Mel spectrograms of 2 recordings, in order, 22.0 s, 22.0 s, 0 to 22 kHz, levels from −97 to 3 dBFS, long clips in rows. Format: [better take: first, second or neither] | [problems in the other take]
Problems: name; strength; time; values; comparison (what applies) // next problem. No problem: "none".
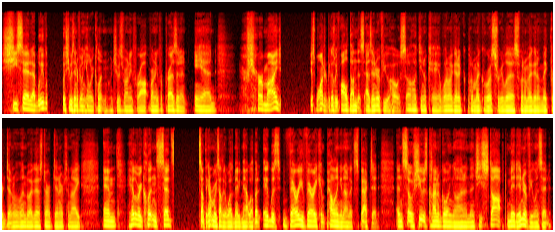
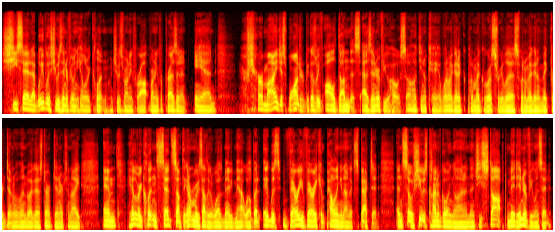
second | audio freezing; at 1 s, at 5.5 s for 0.5 s and at 14 s for 0.5 s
